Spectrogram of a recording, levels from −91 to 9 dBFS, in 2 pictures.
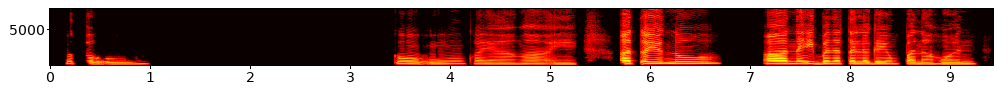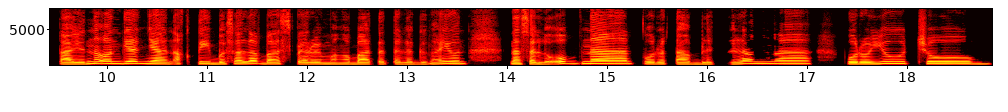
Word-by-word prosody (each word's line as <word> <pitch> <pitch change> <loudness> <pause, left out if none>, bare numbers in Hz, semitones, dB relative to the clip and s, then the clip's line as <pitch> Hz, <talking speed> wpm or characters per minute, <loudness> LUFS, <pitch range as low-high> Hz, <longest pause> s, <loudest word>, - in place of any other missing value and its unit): Totoo. 210 -3 -7 2.5
Oo, 225 0 -4
kaya 215 -2 -5 0.2
nga 215 +1 -5 0.2
eh 205 0 -6 0.5
at 230 0 +5
ayun 280 +3 +5
'no, 275 - +4 0.8
ah, 240 -1 +7
naiba 230 -1 +2
na 230 - +3
talaga 220 -1 +1
yung 225 0 0
panahon. 210 0 -2 0.2
Tayo 195 0 +2
noon 245 0 +1
ganyan 235 -3 +2
aktibo 210 -1 -4
sa 220 0 0
labas 210 -2 -1
pero 200 0 +2
yung 200 0 -5
mga 195 0 -6
bata 195 -1 +1
talaga 185 -2 -6
ngayon, 230 +2 -2 0.4
nasa 210 -1 +1
loob 230 +4 0
na, 240 -1 +4
puro 210 -1 -2
tablet 195 0 -4
na 195 - -7
lang 250 +2 0 0.2
nga, 235 -1 0 0.6
puro 210 -1 +4
YouTube, 230 -2 +1
220 Hz, 115 wpm, -23 LUFS, 205-235 Hz, 2.5 s, ah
